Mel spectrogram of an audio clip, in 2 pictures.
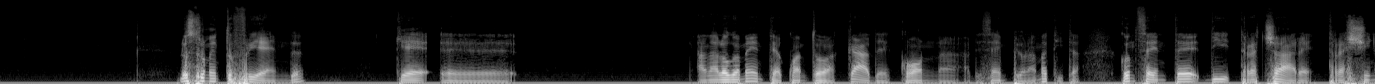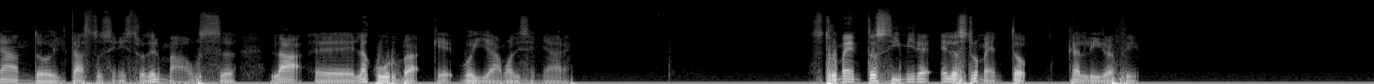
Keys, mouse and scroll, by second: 0.7 click, 5.7-8.5 drag, 10.5 click, 20.5-21.6 middle drag, 25.5 click.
